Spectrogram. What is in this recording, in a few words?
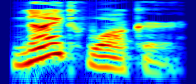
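"nightwalker", English, British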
